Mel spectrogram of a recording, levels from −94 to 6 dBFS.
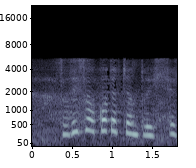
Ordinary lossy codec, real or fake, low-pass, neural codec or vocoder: AAC, 24 kbps; fake; 5.4 kHz; codec, 16 kHz, 0.8 kbps, ZipCodec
